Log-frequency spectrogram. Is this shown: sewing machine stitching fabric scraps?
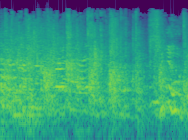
no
